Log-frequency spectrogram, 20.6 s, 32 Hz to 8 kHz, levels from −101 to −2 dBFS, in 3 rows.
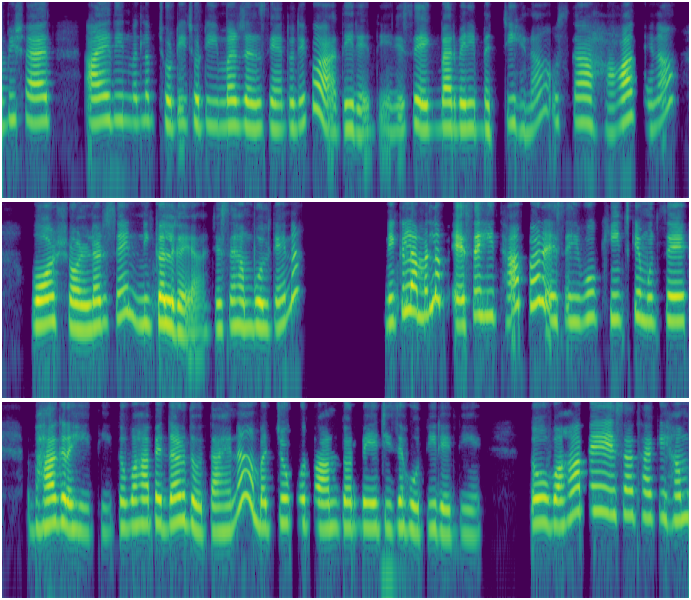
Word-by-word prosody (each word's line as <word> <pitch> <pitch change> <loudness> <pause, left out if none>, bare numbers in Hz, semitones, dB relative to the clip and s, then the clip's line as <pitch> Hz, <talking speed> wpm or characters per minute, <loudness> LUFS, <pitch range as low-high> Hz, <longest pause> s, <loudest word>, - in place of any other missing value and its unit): भी 285 +4 -10
शायद 275 -2 0 0.5
आए 280 +2 +1
दिन 280 0 -10
मतलब 270 +1 -10
छोटी-छोटी 250 0 -5
इमरजेंसियाँ 235 -2 -3
तो 230 0 -6
देखो 260 - -6
आती 225 - -2
रहती 205 +1 -12
हैं। 205 - -15
जैसे 230 +2 -1
एक 220 +1 -3
बार 235 -1 +1
मेरी 230 0 -1
बच्ची 240 +5 -9
है 215 -4 -16
ना 225 +8 -13
उसका 270 -1 -5
हाथ 250 +9 -1
है 220 - -12
ना, 265 - -9 0.5
वो 250 +2 +8
शोल्डर 235 -2 +3
से 300 +6 -4
निकल 260 -4 +5
गया, 205 -4 -1
जैसे 230 +2 -3
हम 235 -1 -2
बोलते 235 -1 +2
हैं 260 - -2
ना 310 - 0 0.9
निकला 355 +9 +5
मतलब 475 +10 +2
ऐसे 255 +6 +2
ही 320 0 -2
था - - +2
पर 470 +3 +4
ऐसे 275 -1 -2
ही 275 - -3
वो 300 +3 -3
खींच 290 -1 -6
के 320 - -3
मुझसे 280 0 +2 0.3
भाग 250 +4 +4
रही 220 -5 +2
थी। 200 0 -22
तो 235 - -1
वहाँ 250 +1 +1
पे 260 -1 +4
दर्द 260 +2 +2
होता 210 -2 -1
है 210 +1 -5
ना, 245 - 0
बच्चों 235 +2 -1
को 260 0 -4
तो 250 -2 -1
आम 230 +1 -1
तौर 235 -1 -2
पे 230 0 +1
ये 230 - +2
चीज़ें 230 +1 -4
होती 225 0 -4
रहती 195 -1 -6
हैं। 185 - -18 0.5
तो 265 +1 +5
वहाँ 255 +7 +3
पे 370 - +2 0.2
ऐसा 330 0 -1
था 305 - 0
कि 300 0 -9
हम 285 +2 -3
250 Hz, 215 wpm, -19 LUFS, 230-275 Hz, 0.9 s, वो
